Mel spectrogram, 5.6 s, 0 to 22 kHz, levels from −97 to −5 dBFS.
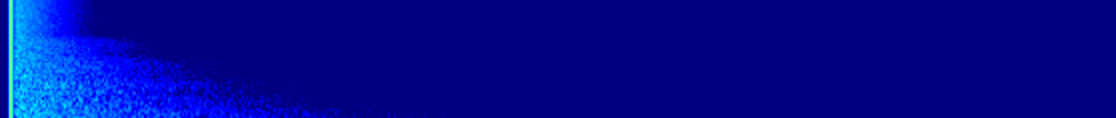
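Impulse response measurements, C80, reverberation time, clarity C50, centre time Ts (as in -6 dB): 8.5 dB, 2.9 s, 7.5 dB, 35 ms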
